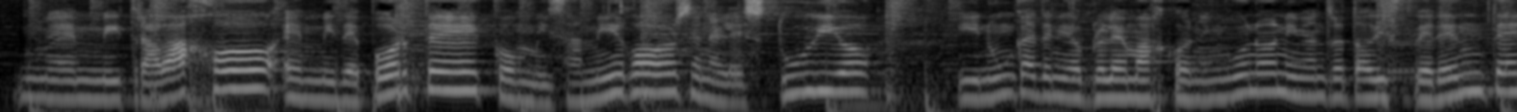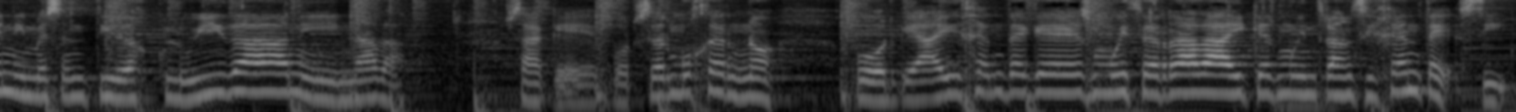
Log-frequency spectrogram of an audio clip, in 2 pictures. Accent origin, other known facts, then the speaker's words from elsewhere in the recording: Madrid, Community of Madrid, Spain; Yo soy de Vallecas, de toda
